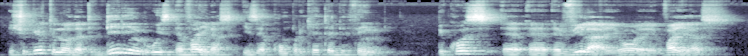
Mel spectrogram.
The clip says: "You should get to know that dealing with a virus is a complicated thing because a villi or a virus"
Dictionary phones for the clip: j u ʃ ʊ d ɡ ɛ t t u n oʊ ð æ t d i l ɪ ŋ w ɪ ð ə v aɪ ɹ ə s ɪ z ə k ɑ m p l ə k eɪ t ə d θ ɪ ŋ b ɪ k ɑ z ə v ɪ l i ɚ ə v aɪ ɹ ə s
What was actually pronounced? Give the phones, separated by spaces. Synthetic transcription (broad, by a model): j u ʃ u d ɡ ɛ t t u n oʊ ð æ t d i l ɪ ŋ w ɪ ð ə v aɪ l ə s ɪ z ə k ɑ m p l ə k eɪ t ə d θ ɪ ŋ b ɪ k ɑ z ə v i l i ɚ ə v aɪ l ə s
